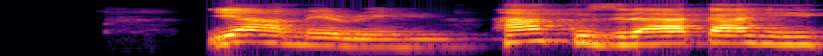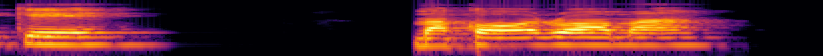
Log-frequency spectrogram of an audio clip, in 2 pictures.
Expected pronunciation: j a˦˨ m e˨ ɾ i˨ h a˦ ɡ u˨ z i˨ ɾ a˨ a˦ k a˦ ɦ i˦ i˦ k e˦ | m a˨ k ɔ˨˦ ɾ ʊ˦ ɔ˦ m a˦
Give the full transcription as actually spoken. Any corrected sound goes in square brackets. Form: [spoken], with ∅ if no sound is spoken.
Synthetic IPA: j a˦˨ m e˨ ɾ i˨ h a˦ [k] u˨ z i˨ ɾ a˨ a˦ k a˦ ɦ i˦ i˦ k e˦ | m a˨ k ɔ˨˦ ɾ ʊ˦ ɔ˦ m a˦

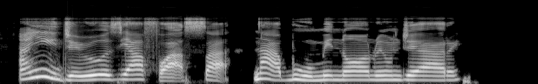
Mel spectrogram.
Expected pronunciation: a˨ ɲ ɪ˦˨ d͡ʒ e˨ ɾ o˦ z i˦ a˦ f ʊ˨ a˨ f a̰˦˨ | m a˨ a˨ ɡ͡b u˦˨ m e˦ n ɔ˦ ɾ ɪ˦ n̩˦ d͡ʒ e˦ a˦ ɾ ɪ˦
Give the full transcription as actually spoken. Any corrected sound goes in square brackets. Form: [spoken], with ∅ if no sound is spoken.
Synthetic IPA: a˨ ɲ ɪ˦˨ d͡ʒ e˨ ɾ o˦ z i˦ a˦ f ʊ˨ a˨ [s] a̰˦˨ | [n] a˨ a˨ ɡ͡b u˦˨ m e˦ n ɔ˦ ɾ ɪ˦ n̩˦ d͡ʒ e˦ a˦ ɾ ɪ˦

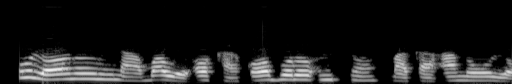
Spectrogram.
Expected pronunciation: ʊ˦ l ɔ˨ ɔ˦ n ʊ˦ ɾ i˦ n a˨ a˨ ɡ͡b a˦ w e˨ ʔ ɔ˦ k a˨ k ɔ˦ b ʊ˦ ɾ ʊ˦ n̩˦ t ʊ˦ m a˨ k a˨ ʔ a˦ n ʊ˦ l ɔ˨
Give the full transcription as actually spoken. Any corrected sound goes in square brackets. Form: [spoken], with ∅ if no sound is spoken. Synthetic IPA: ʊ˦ l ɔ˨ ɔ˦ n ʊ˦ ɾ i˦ n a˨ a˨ ɡ͡b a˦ w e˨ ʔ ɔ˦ k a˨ k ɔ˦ b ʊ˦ ɾ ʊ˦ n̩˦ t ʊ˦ m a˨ k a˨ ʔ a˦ n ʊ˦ l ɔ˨

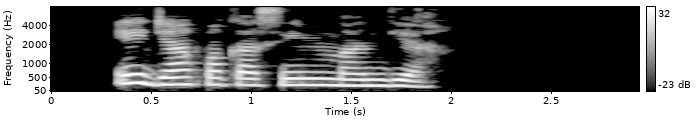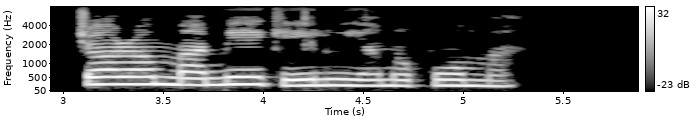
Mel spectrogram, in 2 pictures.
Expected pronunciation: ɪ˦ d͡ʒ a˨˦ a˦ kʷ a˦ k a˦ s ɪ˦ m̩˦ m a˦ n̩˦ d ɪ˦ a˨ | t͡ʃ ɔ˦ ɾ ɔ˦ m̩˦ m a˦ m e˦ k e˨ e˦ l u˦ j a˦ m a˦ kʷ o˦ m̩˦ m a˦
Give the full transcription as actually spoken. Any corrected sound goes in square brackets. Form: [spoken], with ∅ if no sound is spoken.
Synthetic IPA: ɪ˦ d͡ʒ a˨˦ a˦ kʷ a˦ k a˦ s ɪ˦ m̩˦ m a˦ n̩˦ d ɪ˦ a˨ | t͡ʃ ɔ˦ ɾ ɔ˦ m̩˦ m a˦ m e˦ k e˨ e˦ l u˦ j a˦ m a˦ kʷ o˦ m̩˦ m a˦

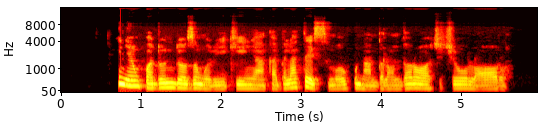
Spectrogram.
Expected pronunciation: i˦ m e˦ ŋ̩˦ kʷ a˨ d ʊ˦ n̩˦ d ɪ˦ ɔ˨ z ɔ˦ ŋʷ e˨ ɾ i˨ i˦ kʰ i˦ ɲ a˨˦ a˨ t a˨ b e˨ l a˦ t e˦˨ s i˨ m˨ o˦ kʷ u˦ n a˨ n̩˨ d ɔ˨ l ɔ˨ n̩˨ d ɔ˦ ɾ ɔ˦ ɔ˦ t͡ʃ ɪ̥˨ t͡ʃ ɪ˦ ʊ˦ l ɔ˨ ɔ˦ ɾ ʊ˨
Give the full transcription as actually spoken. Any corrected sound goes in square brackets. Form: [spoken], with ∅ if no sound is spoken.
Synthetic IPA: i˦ [ɲ] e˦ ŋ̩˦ kʷ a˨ d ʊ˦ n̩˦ d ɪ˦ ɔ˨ z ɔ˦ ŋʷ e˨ ɾ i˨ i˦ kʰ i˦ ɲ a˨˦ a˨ [k] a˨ b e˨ l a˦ t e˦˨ s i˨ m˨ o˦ kʷ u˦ n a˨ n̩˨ d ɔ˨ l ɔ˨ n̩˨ d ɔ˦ ɾ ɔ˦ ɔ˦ t͡ʃ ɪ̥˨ t͡ʃ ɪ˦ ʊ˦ l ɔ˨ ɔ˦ ɾ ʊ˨

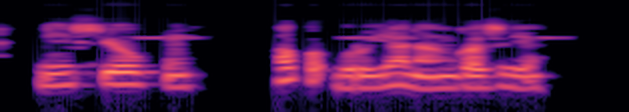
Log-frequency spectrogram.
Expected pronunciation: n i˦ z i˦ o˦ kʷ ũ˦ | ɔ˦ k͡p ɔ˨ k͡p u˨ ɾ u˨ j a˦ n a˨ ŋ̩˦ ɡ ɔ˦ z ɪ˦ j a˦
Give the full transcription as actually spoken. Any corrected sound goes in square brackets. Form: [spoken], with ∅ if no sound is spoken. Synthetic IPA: n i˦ [s] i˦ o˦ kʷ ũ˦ | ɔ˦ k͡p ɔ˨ k͡p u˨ ɾ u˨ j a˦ n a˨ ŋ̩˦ ɡ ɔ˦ z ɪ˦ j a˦

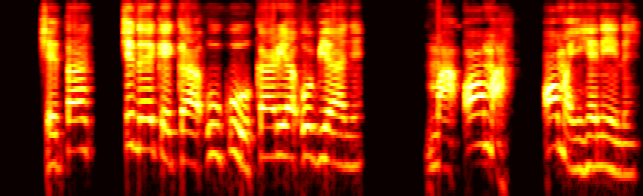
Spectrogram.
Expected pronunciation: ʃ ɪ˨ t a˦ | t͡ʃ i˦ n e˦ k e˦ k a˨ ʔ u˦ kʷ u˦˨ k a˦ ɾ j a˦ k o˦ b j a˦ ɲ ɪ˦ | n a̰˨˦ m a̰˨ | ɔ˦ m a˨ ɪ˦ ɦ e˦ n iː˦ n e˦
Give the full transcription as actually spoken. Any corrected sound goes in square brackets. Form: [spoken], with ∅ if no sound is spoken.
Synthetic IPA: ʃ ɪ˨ t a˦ | t͡ʃ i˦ n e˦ k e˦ k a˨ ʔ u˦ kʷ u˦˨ k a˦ ɾ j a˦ [ʔ] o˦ b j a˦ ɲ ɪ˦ | [m] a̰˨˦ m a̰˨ | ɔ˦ m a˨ [i˦] ɦ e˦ n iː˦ n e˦

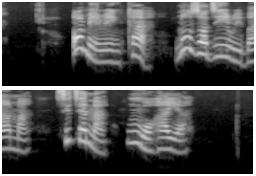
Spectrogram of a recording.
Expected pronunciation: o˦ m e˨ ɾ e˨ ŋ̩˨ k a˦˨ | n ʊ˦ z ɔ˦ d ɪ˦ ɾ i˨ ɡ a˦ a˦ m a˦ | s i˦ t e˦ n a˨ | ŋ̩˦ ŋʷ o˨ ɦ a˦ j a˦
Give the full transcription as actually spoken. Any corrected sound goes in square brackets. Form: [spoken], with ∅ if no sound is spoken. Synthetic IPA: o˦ m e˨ ɾ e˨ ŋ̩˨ k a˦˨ | n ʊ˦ z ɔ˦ d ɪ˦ ɾ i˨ [b] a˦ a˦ m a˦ | s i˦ t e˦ n a˨ | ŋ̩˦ ŋʷ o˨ ɦ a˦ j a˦

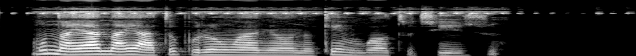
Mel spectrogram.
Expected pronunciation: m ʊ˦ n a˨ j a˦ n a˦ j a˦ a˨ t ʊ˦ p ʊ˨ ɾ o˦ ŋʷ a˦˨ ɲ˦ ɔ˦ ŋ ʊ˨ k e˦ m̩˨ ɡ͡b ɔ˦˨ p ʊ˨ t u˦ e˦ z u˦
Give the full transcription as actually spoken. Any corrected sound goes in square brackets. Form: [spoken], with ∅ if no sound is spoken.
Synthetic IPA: m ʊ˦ n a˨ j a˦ n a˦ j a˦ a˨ t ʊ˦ p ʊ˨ ɾ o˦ ŋʷ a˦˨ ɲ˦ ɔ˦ [n] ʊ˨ k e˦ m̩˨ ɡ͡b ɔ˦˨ [t] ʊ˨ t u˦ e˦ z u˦

